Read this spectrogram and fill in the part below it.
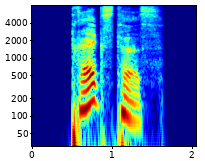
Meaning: strong/mixed nominative/accusative neuter singular superlative degree of träge
- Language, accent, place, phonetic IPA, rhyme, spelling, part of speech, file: German, Germany, Berlin, [ˈtʁɛːkstəs], -ɛːkstəs, trägstes, adjective, De-trägstes.ogg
